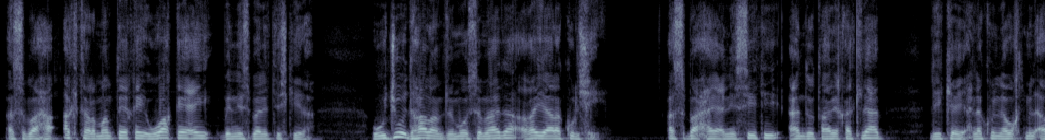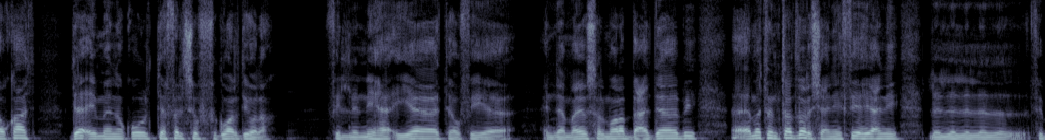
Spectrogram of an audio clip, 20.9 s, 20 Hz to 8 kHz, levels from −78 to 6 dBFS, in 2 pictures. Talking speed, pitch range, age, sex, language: 125 wpm, 120-150 Hz, 50-69, male, Arabic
